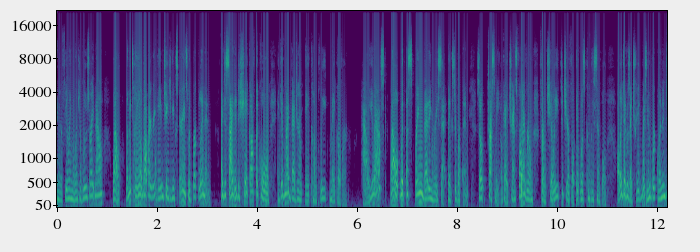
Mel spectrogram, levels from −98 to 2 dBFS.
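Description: Right through the clip there's a 188 Hz buzz from a block size mismatch (truncated). Block ends get dropped, consistent with a 256-sample read, so the speech runs 1.88 times fast at roughly normal pitch. Then come brief jump-ahead glitches at 1.94 s (between "tell you about my" and "game changing experience with"), 8.09, 9.27, 10.64 and 11.77 s, each lasting about 16 to 31 ms. These are likely a broken MP3 bit reservoir, where frames after a cut borrow the wrong data.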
